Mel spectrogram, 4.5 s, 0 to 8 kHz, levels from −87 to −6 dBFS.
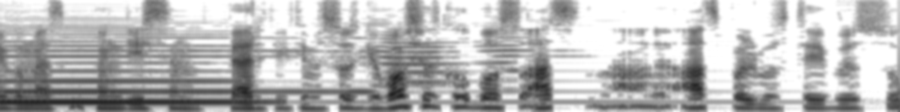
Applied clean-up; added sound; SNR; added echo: classical method spectral subtraction.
